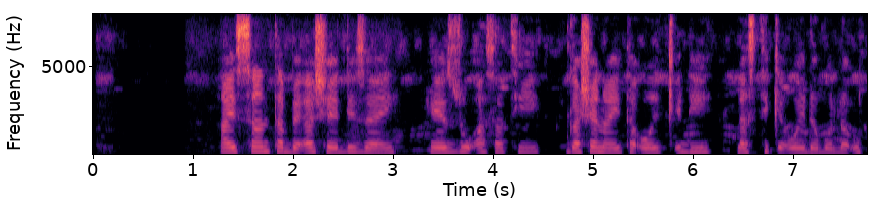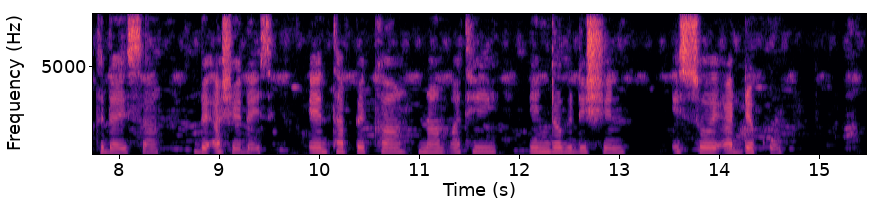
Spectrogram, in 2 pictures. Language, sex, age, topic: Gamo, male, 18-24, government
